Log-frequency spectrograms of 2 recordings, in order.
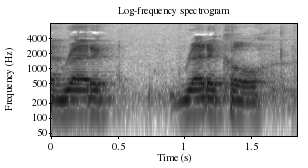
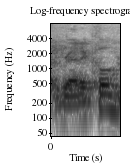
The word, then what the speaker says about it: reticle: That rectal is. I mean, wait, what? Reticle? – Red. – As the smaller the rectal is, you want a small rectal. – Spell it. – Yeah. – R-E-T-I-C-L-E.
